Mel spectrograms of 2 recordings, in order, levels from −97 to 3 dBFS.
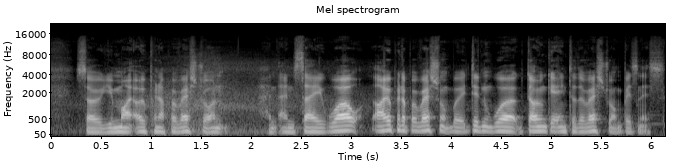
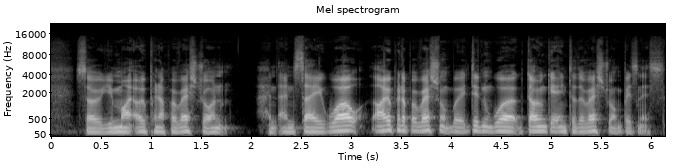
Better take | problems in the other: second | traffic noise; faint; throughout; 25 dB below the speech

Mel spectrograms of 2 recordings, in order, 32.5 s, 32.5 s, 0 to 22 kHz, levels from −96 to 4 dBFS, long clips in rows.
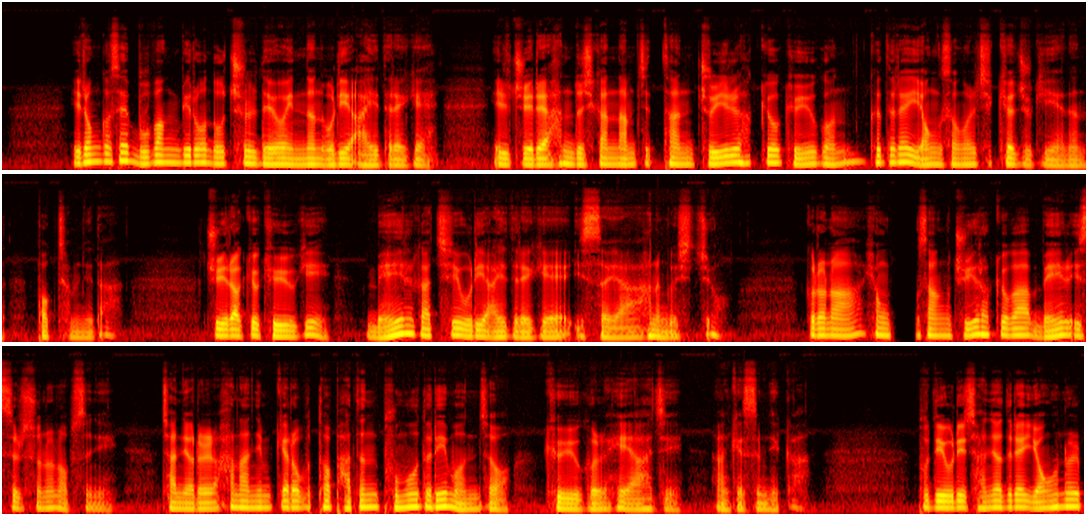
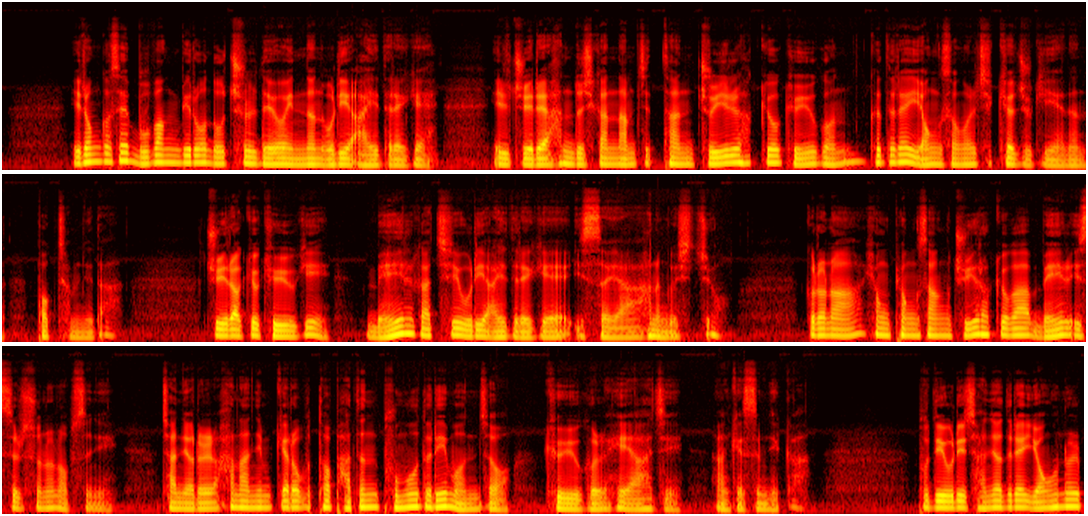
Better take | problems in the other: second | audio cutting out; at 20 s

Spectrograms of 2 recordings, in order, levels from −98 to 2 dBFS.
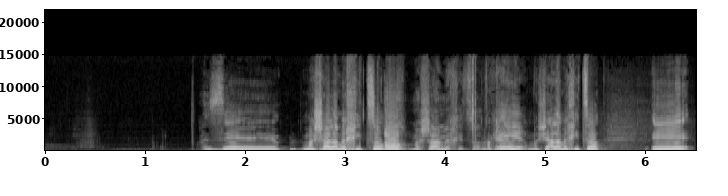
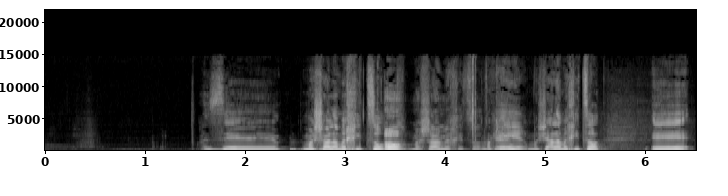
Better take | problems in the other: second | distortion; heavy; 7 dB below the speech

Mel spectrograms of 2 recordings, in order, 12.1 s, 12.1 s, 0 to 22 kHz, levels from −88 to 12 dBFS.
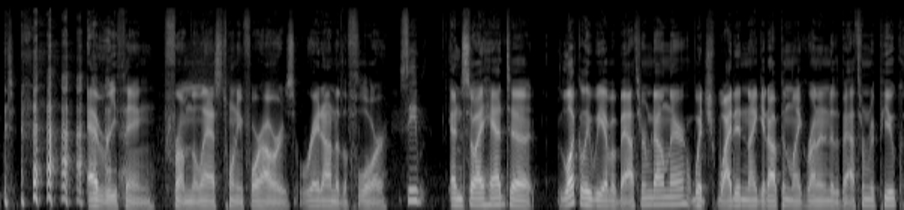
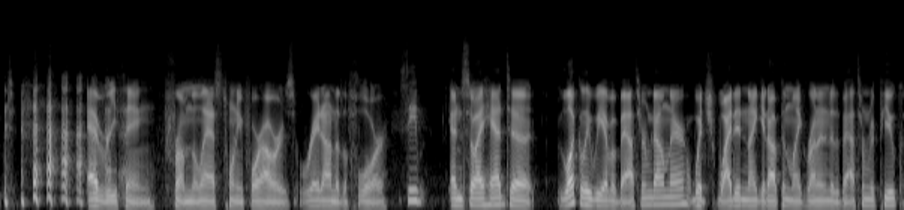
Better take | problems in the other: first | muffled; slightly; fading above 3.5 kHz

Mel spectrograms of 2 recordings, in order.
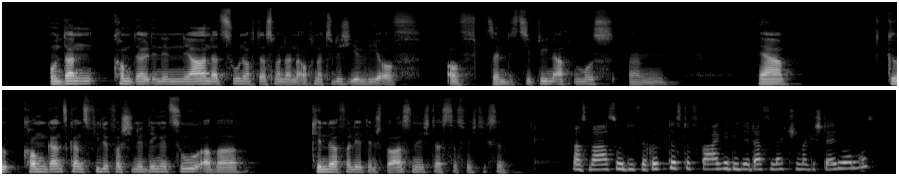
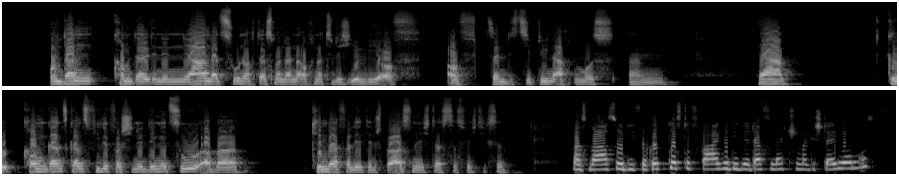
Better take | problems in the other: first | distortion; heavy; 5% of the sound clipped

